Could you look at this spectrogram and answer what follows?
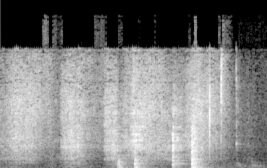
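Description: Six cups of Rice Krispies are stirred into a pot of melted mixture with a spoon for candy corn treats, producing crunchy, rustling scrapes that build into several louder rhythmic strokes.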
